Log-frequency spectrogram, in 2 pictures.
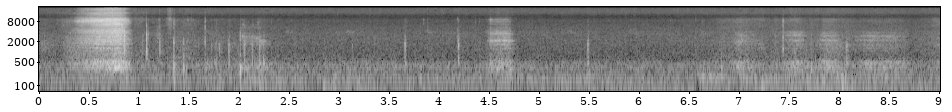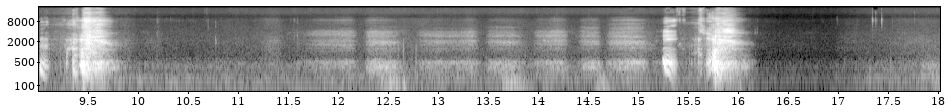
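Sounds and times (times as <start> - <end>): soft halting breaths: 6.7 - 8.9, 11.2 - 15.7
woman sneezing: 9.0 - 9.8, 15.3 - 16.2.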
